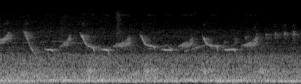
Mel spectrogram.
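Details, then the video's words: Chinese hwamei in a cage, noted for singing well in an even voice, delivers a regular series of swooping whistles, each dropping then rising, about three per second, over a steady low background rumble. "HÓT TỐT RA GIỌNG ĐỀU"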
